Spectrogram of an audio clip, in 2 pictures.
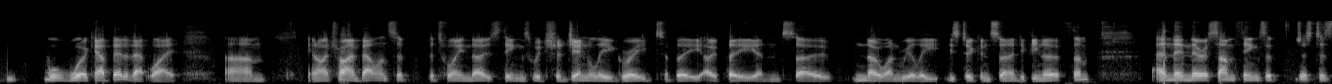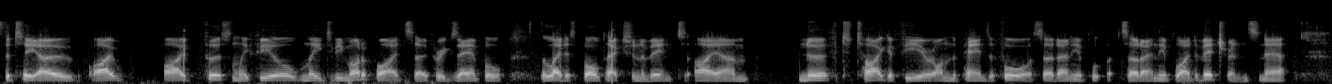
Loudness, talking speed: -27 LUFS, 185 wpm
